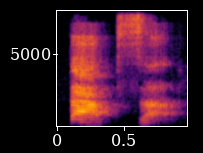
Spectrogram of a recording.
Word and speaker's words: FAFSA: FAFSA sometimes people say FAA but we're it's pronounced FAFSA so that application is how you get need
